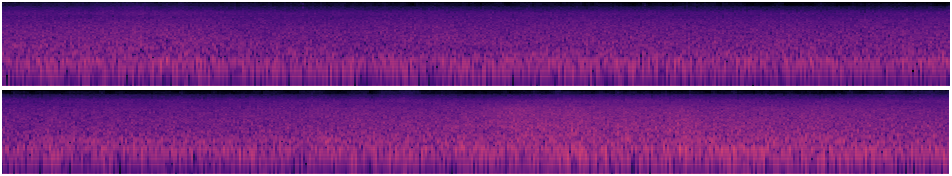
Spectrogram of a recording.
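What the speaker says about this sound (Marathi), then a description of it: "किनाऱ्यावर गेल्यावर पाहते तर लाटांचं नृत्यच सुरू होतं. थोडा उधाणलेला समुद्र." Slightly rough sea at Achara beach on the Konkan coast at sunset: a continuous broad roar of breaking surf, steady and enveloping, swelling a little near the end, with no voices.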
